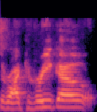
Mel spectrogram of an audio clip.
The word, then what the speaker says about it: Rodrigo: And roll your R. Court is calling 2026 CR 007634, State versus Rodrigo for the state.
